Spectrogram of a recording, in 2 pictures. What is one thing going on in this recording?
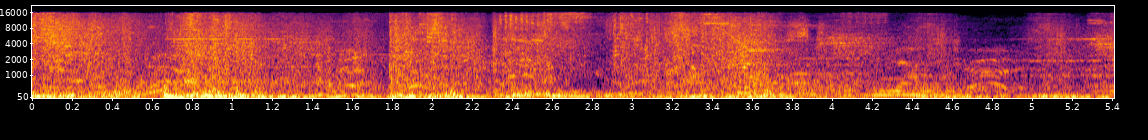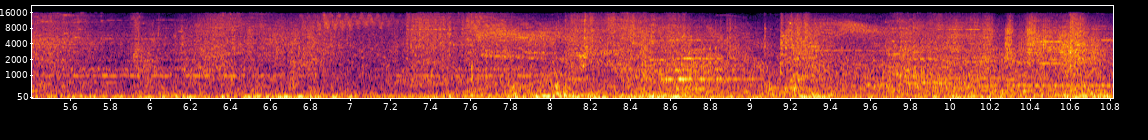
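Spell effects crackle and whoosh in a game fight.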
